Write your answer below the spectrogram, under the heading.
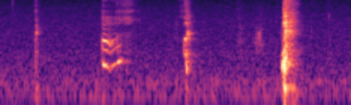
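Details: Pet dog indoors snorting and sneezing when excited: a brief snort, a short squeaky sniffling sound, another snort, then one loud explosive sneeze near the end.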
